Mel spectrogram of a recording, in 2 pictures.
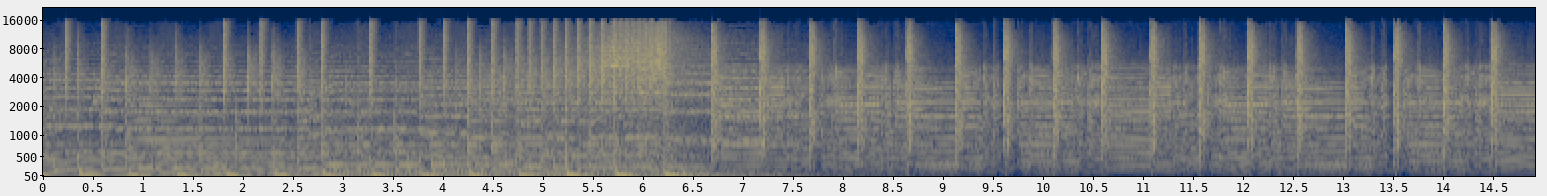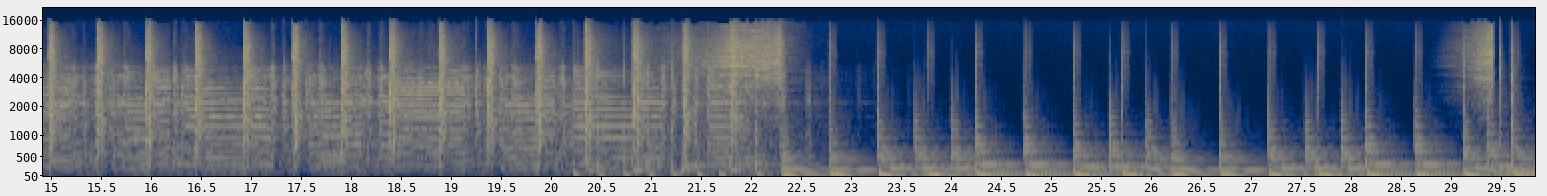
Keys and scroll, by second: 0.2 ctrl+r, 0.7 Return, 1.0 g, 1.1 z, 4.0 g, 5.4 g, 7.4 s, 7.9 ctrl+b, 10.5 ctrl+b, 17.4 3, 19.5 e, 29.2 x.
